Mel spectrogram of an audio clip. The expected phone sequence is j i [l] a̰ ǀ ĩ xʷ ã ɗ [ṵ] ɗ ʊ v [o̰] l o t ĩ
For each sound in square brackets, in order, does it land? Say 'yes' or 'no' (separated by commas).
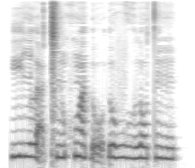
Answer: yes, no, no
